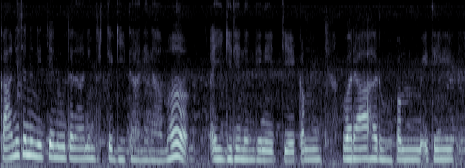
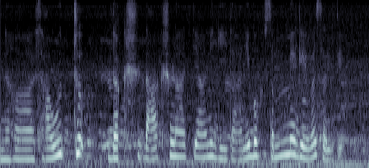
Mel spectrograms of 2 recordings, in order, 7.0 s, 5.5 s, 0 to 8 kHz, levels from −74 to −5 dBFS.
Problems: constant background noise, continuous background conversations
